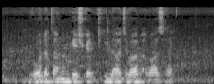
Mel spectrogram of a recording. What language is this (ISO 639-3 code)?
urd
